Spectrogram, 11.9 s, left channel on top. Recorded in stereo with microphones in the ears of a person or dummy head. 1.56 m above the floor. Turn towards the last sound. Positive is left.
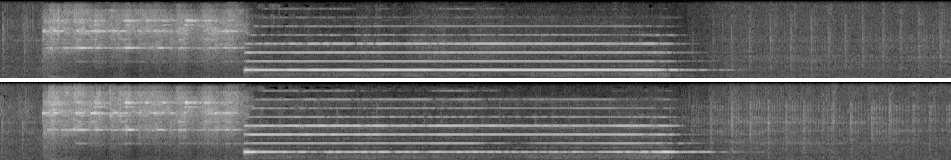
turn(degrees=-75)  # may be behind; listen again after turning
